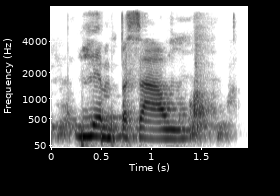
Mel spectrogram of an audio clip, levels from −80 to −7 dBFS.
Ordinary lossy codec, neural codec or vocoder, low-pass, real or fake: AAC, 48 kbps; codec, 44.1 kHz, 7.8 kbps, DAC; 7.2 kHz; fake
